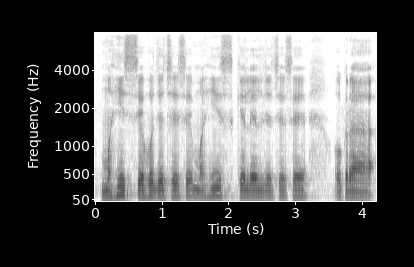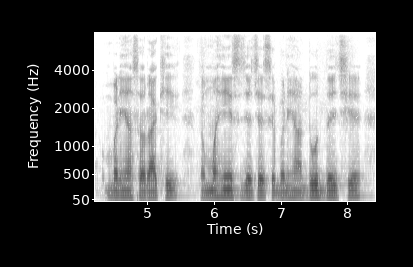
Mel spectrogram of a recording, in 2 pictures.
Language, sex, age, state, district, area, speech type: Maithili, male, 45-60, Bihar, Muzaffarpur, rural, spontaneous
